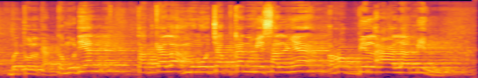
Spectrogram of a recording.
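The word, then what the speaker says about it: رب العالمين: alamin Alhamdulillahi robbil alamin itu pakai huruf main jangan di pajangan membacanya dengan huruf apa namanya huruf hamzah dia baca alhamdulillahirobbilalamin kalau sekilas dengan aja kayak biasa aja Gan Padahal kalau dia tidak hurufnya diganti dengan huruf hamzah bukan huruf Ain ini kesalahan besar alhamdulillahirobbilalamin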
